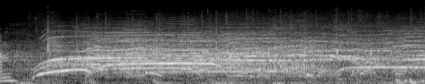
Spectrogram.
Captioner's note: cheering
